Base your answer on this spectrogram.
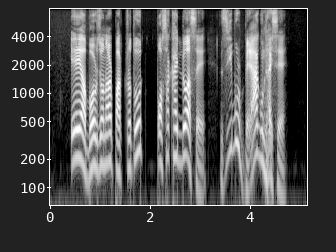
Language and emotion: Assamese, disgusted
